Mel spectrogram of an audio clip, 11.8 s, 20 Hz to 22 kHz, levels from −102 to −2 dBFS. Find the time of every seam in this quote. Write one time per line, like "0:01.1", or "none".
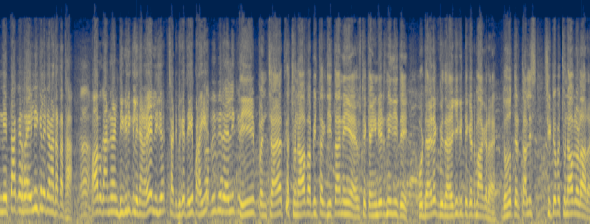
0:04.7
